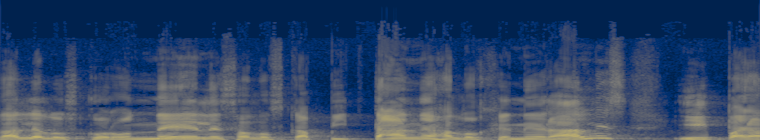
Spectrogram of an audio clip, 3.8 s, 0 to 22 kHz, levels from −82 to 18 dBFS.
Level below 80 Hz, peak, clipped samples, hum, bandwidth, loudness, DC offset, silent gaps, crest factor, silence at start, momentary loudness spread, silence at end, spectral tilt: -44 dBFS; 0 dBFS; under 0.1%; none; 17.5 kHz; -14 LUFS; under 0.1%; none; 14 dB; 0 s; 7 LU; 0 s; -4.5 dB/octave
